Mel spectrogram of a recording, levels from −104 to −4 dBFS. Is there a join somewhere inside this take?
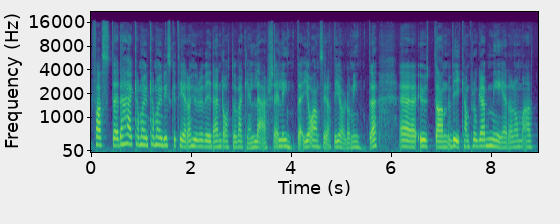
yes; 1 cut; at 1.1 s

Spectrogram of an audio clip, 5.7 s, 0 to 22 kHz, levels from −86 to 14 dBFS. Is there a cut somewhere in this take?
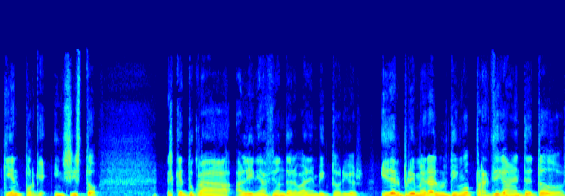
yes; 2 cuts; at 2.0 s, 3.7 s

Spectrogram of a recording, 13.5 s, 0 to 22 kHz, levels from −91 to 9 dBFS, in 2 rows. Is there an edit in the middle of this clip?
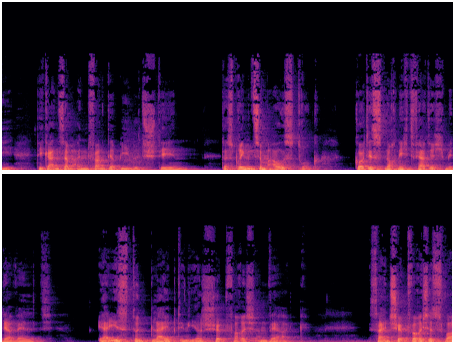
yes; 1 cut; at 3.3 s

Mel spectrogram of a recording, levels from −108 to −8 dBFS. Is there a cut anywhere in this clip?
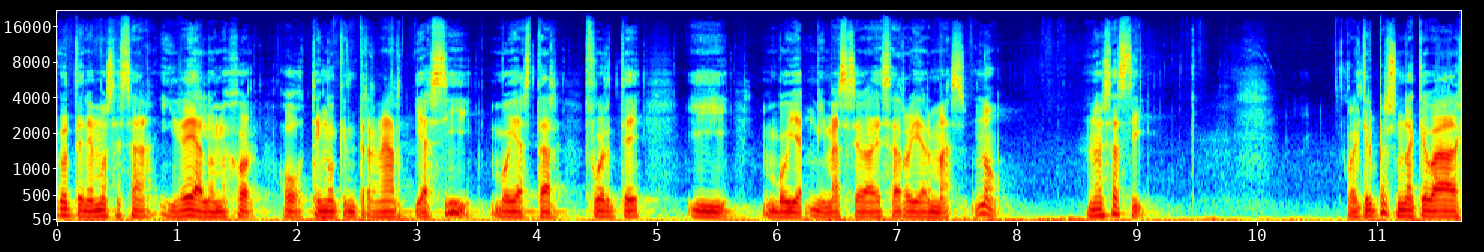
yes; 4 cuts; at 3.0 s, 4.4 s, 6.2 s, 6.6 s

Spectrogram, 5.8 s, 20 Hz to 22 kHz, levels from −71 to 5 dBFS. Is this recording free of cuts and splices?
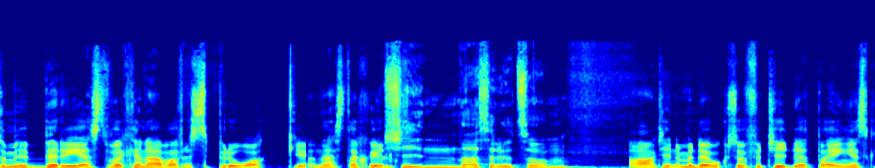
no; 2 cuts; at 1.2 s, 4.4 s

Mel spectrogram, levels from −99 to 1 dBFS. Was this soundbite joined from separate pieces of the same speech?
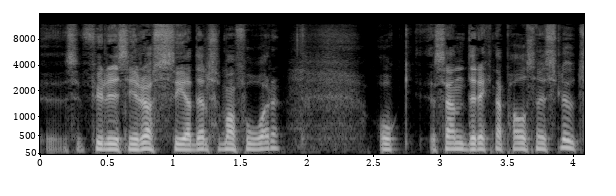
no; 0 cuts

